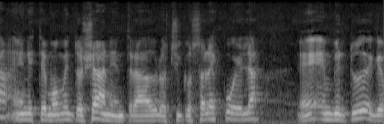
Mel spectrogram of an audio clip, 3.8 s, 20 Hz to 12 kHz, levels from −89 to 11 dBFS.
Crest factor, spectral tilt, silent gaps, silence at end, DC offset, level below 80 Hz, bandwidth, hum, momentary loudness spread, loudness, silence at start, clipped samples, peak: 16 dB; -6 dB/octave; none; 0 s; under 0.1%; -60 dBFS; 11.5 kHz; none; 7 LU; -26 LUFS; 0 s; under 0.1%; -8 dBFS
